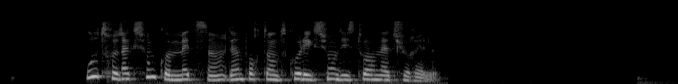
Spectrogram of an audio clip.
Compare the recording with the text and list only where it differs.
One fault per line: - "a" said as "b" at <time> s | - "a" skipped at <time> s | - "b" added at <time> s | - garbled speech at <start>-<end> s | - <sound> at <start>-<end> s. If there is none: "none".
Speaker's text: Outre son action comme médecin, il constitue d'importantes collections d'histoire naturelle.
- "son" skipped at 1.2 s
- "il constitue" skipped at 2.2 s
